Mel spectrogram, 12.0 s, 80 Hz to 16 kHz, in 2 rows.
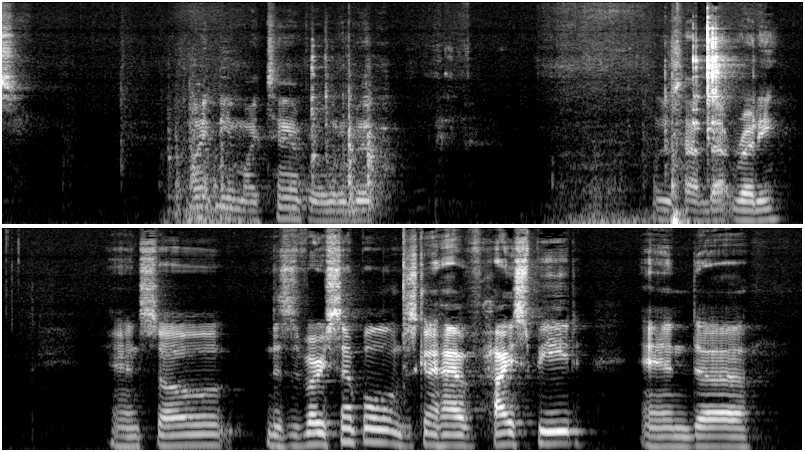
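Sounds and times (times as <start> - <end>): muffled handling noise: 4.8 - 5.6.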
